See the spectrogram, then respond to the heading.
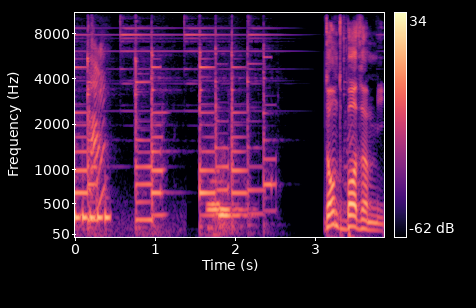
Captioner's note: phone ringing; call declined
